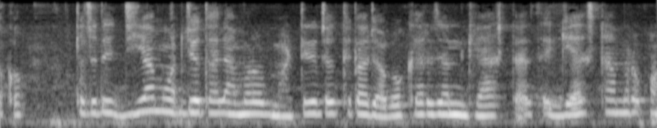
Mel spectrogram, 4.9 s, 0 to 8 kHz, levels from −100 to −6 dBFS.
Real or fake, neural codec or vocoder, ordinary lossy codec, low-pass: fake; codec, 16 kHz in and 24 kHz out, 2.2 kbps, FireRedTTS-2 codec; none; 7.2 kHz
